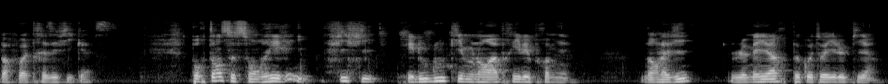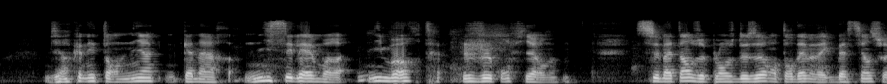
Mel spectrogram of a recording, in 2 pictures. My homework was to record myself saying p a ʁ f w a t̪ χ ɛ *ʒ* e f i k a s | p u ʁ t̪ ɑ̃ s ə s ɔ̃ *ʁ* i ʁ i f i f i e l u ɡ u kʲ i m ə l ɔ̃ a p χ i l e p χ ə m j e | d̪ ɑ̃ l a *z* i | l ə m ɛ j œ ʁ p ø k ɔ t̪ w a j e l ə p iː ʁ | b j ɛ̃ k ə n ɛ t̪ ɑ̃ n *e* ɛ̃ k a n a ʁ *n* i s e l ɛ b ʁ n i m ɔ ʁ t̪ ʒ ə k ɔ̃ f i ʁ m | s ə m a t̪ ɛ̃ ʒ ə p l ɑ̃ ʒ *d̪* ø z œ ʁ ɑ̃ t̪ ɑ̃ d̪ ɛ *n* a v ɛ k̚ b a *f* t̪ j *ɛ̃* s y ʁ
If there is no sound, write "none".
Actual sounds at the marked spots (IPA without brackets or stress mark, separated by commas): z, ʁ, v, i, n, d̪, m, s, ɛ̃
